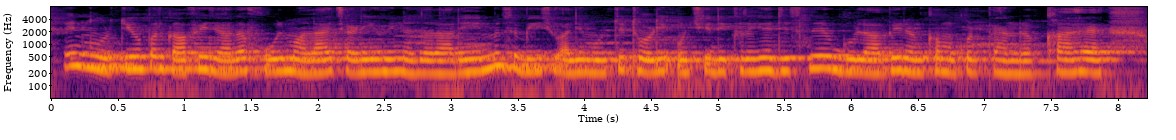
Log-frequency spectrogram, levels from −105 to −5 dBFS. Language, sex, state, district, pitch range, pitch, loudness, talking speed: Hindi, female, Chhattisgarh, Kabirdham, 210-235 Hz, 220 Hz, -33 LUFS, 235 wpm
